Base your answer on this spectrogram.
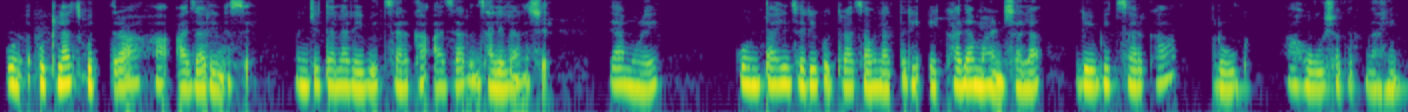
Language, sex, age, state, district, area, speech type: Marathi, female, 18-30, Maharashtra, Ratnagiri, rural, spontaneous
